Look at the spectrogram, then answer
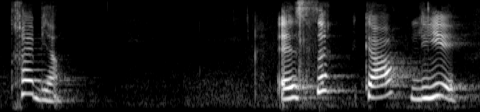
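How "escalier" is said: slow "Escalier", one syllable at a time; split into syllables. Shown as a demonstration. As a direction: separate "Escalier" so the final syllable with L stands out. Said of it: "C'est là qu'on entend le son L". (« Escalier » très lentement, syllabe par syllabe)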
